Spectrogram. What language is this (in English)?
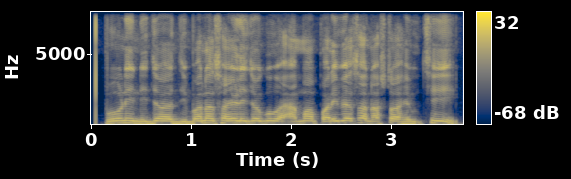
Odia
